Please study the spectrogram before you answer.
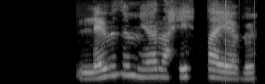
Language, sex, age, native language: Icelandic, male, 9, Icelandic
